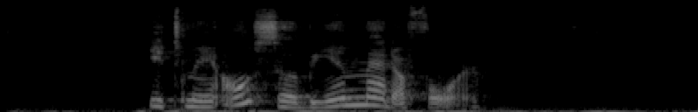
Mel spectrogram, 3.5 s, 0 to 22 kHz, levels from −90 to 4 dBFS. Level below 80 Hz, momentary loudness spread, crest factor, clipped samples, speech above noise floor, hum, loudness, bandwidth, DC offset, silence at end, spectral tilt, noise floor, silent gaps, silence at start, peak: -78 dBFS; 11 LU; 22 dB; under 0.1%; 28 dB; none; -49 LUFS; 16 kHz; under 0.1%; 0 s; -3 dB/octave; -77 dBFS; none; 0.05 s; -32 dBFS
